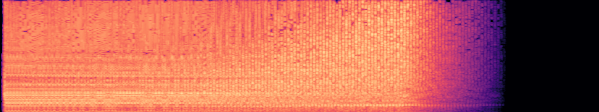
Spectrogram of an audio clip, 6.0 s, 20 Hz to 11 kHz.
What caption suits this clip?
Harsh FM World 6
ΑΤΤΕΝΤΙΟΝ: really harsh noises! Lower your volume!
Harsh, metallic, industrial sample, 2 bars long at 120 bpm with a little release, dry. Created with a Yamaha DX-100
2-bars, industrial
